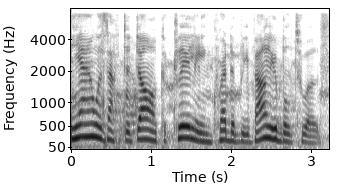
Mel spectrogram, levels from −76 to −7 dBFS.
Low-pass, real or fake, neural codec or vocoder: 7.2 kHz; fake; codec, 16 kHz, 8 kbps, FunCodec, trained on LibriTTS, 25 frames a second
